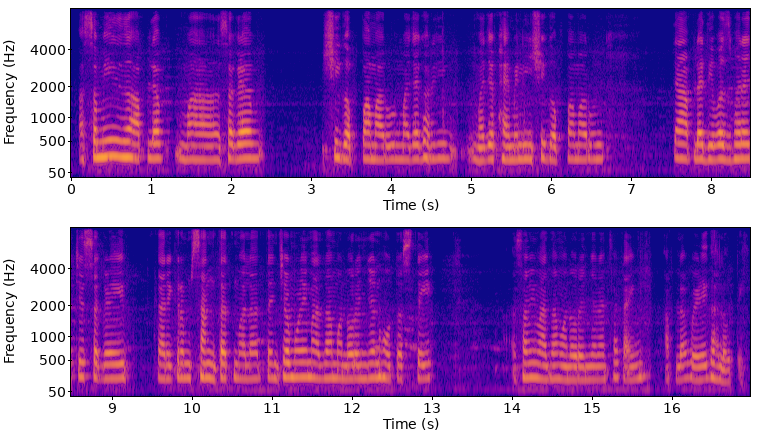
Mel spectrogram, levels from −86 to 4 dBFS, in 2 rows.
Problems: constant background noise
